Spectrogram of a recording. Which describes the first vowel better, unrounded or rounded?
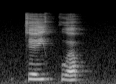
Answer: unrounded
